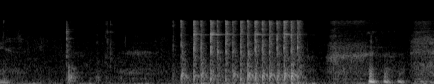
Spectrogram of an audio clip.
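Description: A large 2-inch paintbrush being beaten against the rack of a brush-cleaning bucket to knock out the thinner: a quick run of about a dozen sharp whacks a second, lasting just over a second, about two seconds in. A single knock comes before it.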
